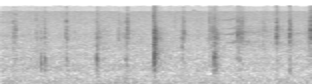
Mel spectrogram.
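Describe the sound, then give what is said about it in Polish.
Typing on a computer keyboard into a text editor: faint, irregular key clicks, several separate taps spaced unevenly across the moment, with no voices. “Ja na przykład mam edytor tekstu. Wchodzę w edytor tekstu i piszę tak.”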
